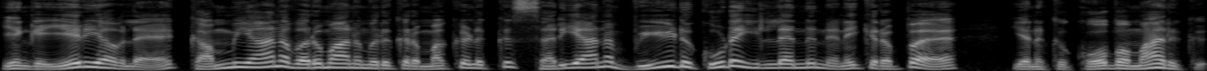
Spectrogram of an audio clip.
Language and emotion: Tamil, angry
